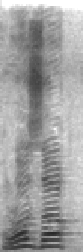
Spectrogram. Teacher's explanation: Awas, harus dipantulkan ya. Kalau nggak dipantulkan cara bacanya berarti tidak benar ya, karena sifat qalqalah jadi hilang.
